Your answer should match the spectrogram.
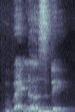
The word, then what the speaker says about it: Wednesday: Here, letter D is silent. So pronunciation of this word is Wednesday.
